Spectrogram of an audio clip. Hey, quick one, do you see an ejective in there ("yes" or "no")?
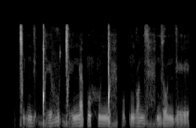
no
